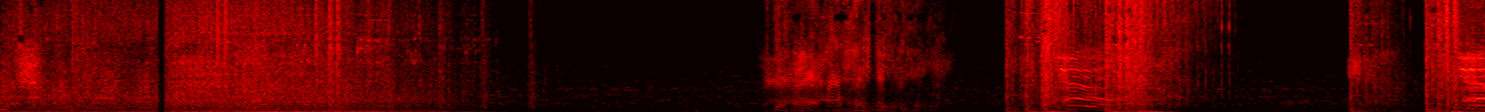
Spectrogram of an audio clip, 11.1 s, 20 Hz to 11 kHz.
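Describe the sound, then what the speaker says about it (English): Flamers shooting in the video game Warhammer 40,000: Sanctus Reach, heard as a roaring, crackling burst followed by several separate sharp blasts and crashes with quieter gaps between them. "So shooting our flamers."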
